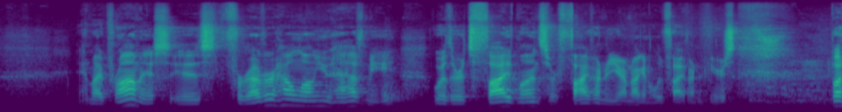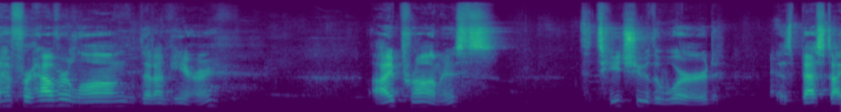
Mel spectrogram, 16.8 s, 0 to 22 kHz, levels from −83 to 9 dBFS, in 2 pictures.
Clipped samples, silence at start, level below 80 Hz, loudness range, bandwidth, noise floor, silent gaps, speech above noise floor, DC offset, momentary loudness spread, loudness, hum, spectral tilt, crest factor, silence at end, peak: under 0.1%; 0.1 s; under -90 dBFS; 8 LU; over 20 kHz; -57 dBFS; none; 31 dB; under 0.1%; 19 LU; -23 LUFS; none; 5 dB/octave; 26 dB; 0 s; -2 dBFS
